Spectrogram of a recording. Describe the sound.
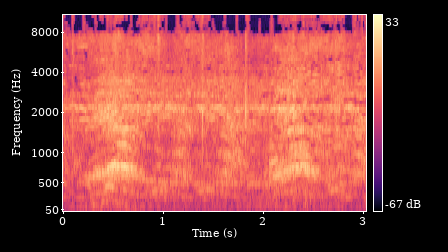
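A large outdoor crowd of Leonese regionalist protesters boos and shouts in two loud swelling waves, voices merging into a rough roar, with a steady murmur in between, during Castilla y León's community day in León, Spain, forcing suspension of the Junta's events.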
